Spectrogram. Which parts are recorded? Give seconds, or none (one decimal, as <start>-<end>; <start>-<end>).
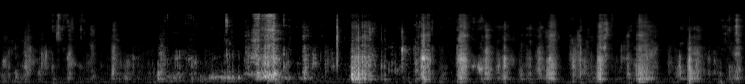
1.5-4.3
